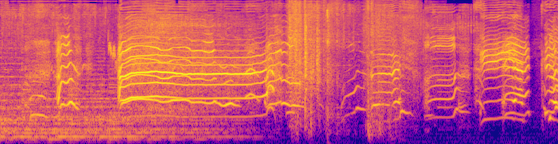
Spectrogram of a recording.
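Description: Cartoon mouse characters' long high-pitched scream over background music, then a crash about four seconds in as they and their tandem bicycle end up in a mud puddle. The crash is followed by whimpering, crying voices.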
